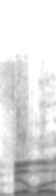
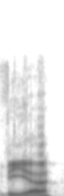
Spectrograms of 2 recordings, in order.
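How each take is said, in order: First: The word is said with a clear L sound. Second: The word is said without any L sound. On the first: The speaker calls it wrong. "That's the way everybody says it" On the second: The speaker calls it right. "The proper way to say it is via"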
